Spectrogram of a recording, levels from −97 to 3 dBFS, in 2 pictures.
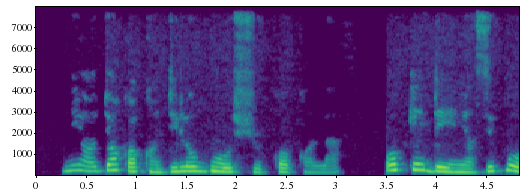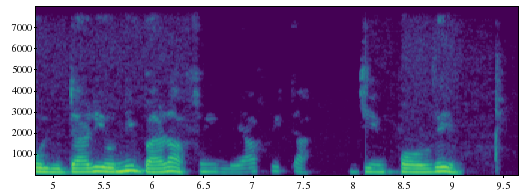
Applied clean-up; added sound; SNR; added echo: none; none; none; none.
